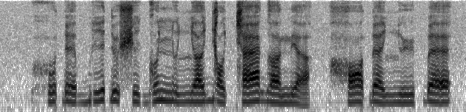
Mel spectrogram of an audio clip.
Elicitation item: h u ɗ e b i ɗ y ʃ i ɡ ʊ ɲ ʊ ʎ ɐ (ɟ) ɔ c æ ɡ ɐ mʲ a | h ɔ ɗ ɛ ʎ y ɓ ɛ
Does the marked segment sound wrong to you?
no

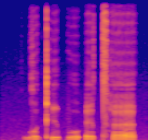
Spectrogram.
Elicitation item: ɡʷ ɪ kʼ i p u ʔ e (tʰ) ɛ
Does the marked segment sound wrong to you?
no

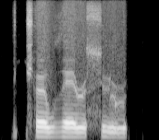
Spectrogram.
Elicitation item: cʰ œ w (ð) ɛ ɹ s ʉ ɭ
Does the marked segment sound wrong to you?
no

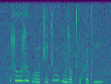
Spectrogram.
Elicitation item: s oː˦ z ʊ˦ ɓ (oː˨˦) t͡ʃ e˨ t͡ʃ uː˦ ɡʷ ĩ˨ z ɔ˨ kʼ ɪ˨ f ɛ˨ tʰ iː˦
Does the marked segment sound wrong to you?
yes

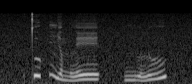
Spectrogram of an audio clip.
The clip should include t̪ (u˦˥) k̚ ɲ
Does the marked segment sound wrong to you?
no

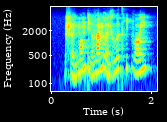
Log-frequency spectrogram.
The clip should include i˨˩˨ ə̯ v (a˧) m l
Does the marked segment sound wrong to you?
yes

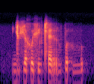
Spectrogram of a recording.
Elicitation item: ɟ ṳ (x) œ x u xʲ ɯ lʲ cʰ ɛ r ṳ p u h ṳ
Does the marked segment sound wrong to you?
yes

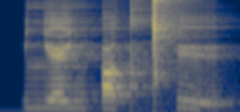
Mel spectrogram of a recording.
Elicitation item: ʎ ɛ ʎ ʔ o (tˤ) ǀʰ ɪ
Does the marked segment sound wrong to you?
no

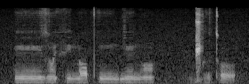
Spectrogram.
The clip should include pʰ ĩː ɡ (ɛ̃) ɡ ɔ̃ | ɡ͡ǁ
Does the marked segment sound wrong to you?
yes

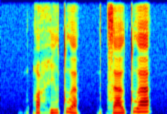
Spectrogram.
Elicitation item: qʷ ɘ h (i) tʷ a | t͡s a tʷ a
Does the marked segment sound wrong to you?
no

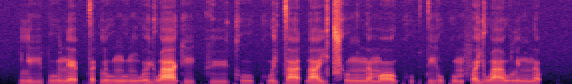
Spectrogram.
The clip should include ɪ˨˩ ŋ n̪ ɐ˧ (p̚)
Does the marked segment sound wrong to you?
no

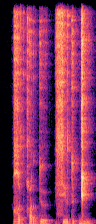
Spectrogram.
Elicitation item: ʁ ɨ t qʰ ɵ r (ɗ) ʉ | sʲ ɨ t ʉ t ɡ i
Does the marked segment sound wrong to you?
yes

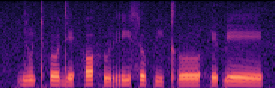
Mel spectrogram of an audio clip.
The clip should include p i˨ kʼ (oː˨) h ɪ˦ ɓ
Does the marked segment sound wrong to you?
no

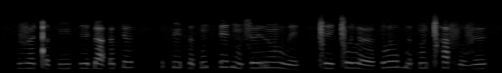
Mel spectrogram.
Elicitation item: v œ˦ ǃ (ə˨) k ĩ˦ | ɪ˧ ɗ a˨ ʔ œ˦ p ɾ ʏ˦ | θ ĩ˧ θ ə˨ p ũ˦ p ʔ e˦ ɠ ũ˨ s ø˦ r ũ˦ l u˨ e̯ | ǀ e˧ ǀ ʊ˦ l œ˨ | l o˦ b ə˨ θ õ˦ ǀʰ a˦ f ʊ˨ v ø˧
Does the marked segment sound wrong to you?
no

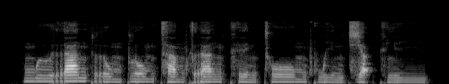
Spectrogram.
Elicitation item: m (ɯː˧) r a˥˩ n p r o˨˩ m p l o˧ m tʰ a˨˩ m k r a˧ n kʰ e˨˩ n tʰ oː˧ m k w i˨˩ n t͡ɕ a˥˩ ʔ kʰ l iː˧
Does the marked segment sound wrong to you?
no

